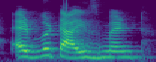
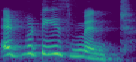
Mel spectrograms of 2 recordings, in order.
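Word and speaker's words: advertisement: एडवर्टीजमेंट्स को भी गलत प्रोनाउंस करते हैं बहुत सारे बच्चे, एडवर्टाइजमेंट, इट्स एडवर्टीजमेंट, एडवर्टीजमेंट।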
